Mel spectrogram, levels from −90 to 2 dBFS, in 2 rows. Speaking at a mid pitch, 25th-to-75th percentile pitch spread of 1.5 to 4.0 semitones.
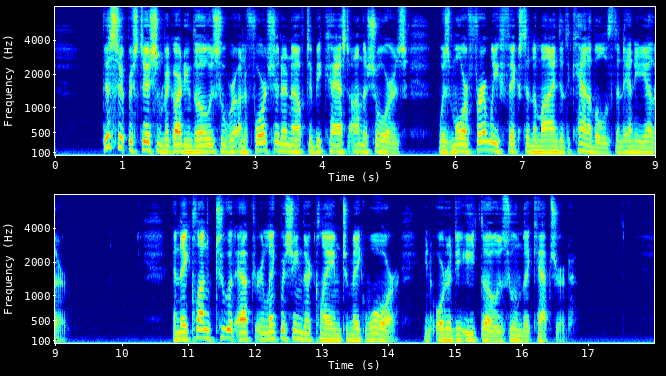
No: low, 120 Hz; average, 2.8 semitones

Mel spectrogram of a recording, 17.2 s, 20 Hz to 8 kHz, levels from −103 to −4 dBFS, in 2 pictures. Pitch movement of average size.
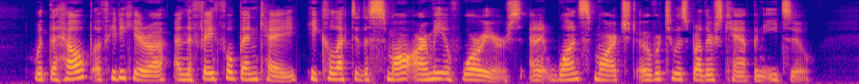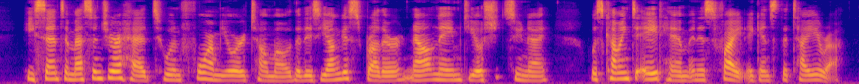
Yes: average, 3.8 semitones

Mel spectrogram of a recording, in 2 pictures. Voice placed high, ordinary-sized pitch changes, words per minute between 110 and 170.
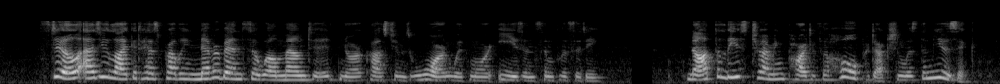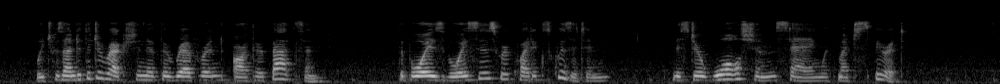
No: high, 205 Hz; wide, 5.7 semitones; average, 165 wpm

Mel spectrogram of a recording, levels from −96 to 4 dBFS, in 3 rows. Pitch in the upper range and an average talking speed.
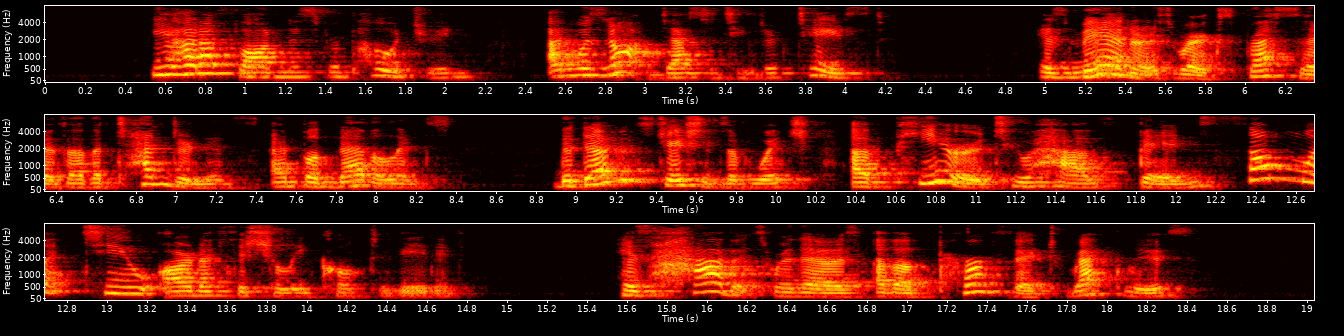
No: high, 195 Hz; slow, 130 wpm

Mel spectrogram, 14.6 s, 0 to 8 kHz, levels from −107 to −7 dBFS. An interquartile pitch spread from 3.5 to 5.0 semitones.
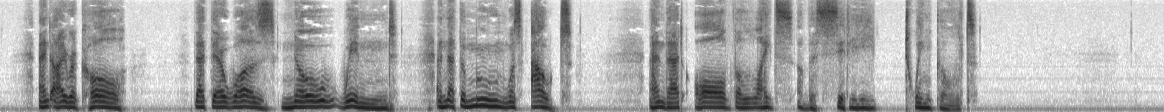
Yes: average, 4.6 semitones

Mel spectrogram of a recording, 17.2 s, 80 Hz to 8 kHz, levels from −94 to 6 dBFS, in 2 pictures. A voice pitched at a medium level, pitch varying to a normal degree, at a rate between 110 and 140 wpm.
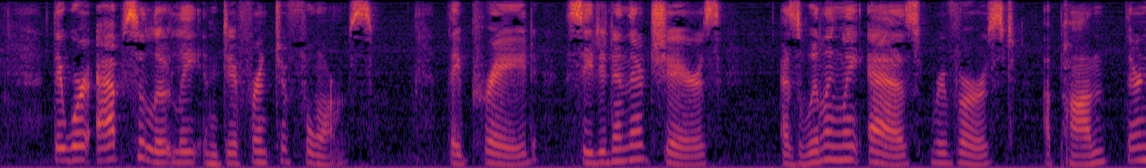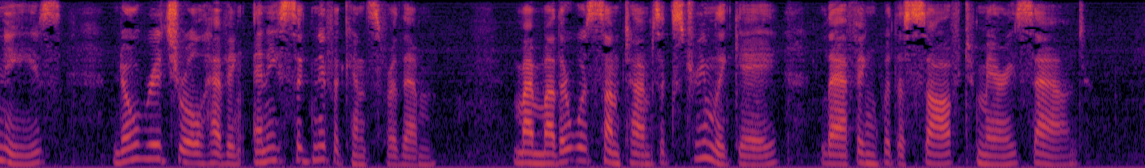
Yes: medium, 175 Hz; average, 4.6 semitones; slow, 135 wpm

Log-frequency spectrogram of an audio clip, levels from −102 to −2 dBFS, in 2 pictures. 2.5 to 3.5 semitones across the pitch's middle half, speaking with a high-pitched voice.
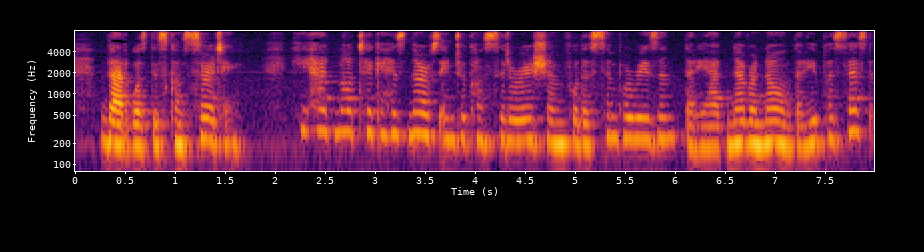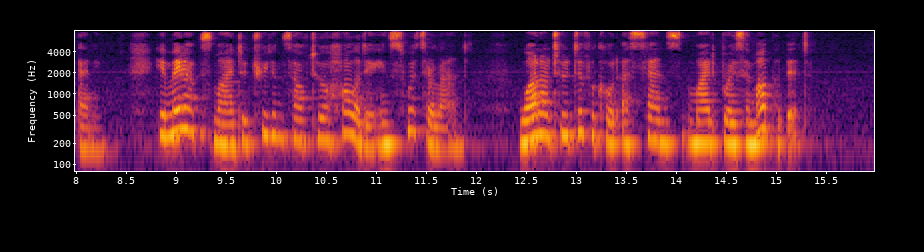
No: average, 4.2 semitones; high, 210 Hz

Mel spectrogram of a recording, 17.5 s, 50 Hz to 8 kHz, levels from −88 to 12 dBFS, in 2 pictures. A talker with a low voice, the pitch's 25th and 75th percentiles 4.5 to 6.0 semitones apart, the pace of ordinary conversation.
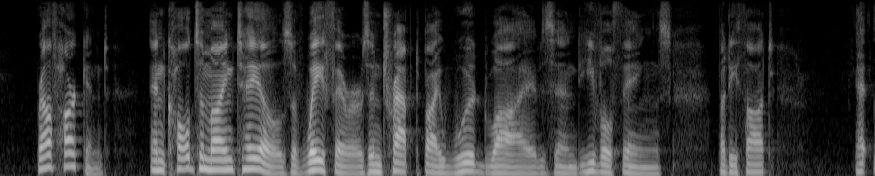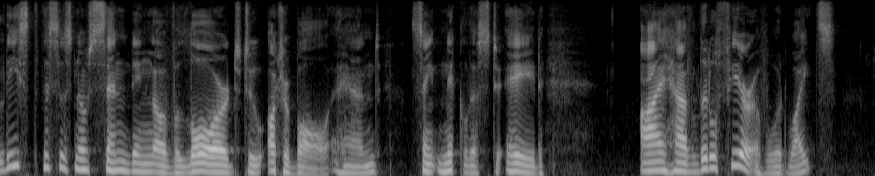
Yes: low, 130 Hz; wide, 5.4 semitones; average, 145 wpm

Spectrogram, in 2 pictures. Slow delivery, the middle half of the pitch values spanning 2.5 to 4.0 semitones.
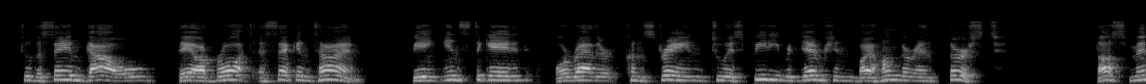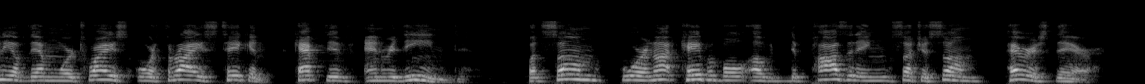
Yes: slow, 125 wpm; average, 3.4 semitones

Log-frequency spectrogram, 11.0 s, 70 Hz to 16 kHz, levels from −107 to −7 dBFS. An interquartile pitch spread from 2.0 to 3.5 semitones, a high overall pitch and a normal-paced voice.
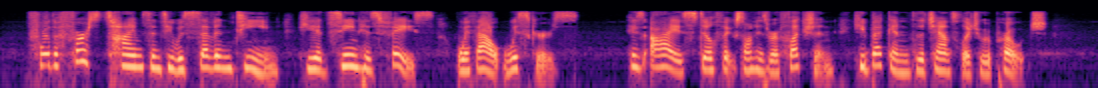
No: average, 4.4 semitones; high, 235 Hz; average, 155 wpm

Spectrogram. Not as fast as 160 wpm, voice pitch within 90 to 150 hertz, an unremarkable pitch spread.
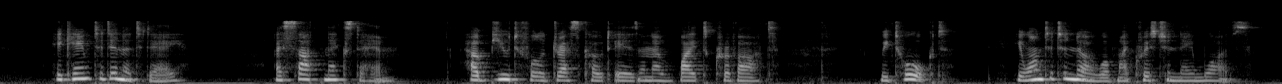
No: average, 150 wpm; high, 190 Hz; average, 4.8 semitones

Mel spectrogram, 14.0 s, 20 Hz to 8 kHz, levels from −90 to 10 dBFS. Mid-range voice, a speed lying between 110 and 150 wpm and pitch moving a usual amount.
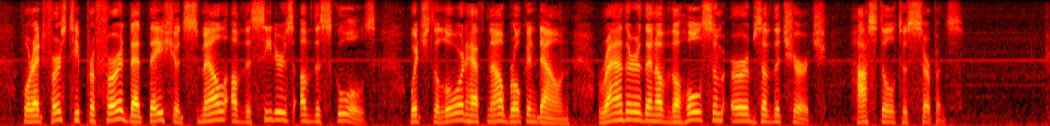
Yes: medium, 150 Hz; average, 145 wpm; average, 3.9 semitones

